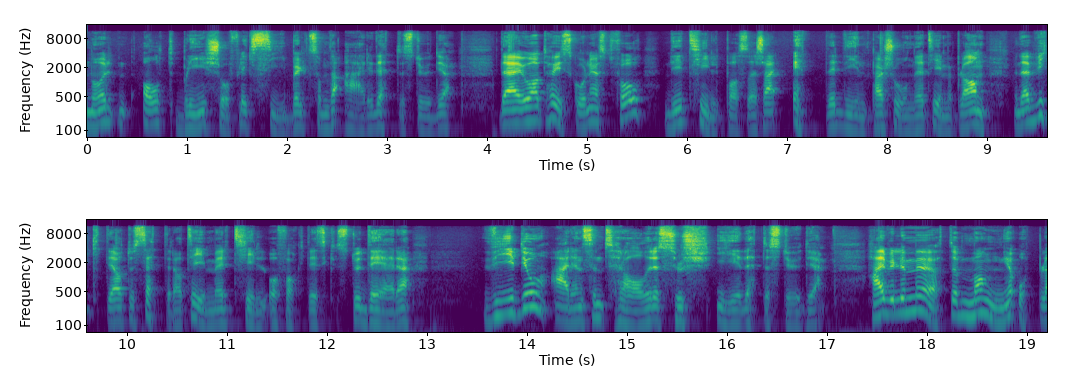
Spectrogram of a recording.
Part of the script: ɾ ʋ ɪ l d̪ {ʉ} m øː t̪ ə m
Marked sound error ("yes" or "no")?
no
